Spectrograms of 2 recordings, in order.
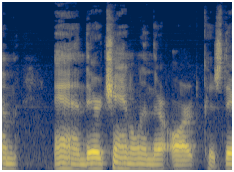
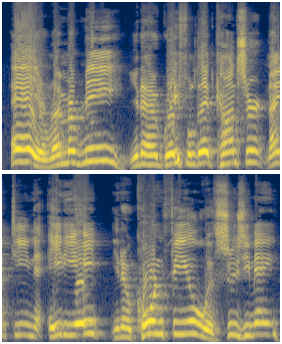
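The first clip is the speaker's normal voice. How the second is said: put-on much higher, louder grown kid voice, eager; long-lost kid; 11 semitones higher, 7 dB louder than usual. Imagined grown child greeting a surprised father, high and loud. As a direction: pop up like a surprise child saying hello. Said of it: "a kid running around somewhere going".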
